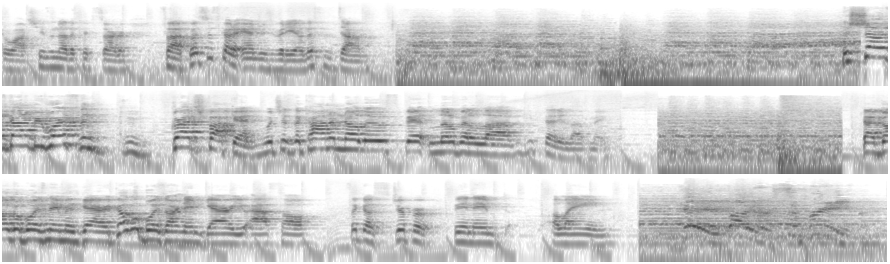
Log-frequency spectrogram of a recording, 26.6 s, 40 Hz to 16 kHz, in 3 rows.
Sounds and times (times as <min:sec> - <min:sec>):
Speech: 0:00.0 - 0:03.7, 0:08.4 - 0:15.0, 0:17.5 - 0:23.8, 0:24.6 - 0:26.2
Music: 0:00.0 - 0:26.5.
